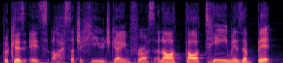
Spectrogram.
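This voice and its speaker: On a live stream, a chatty man from London who co-hosts a podcast talks sports casually, his voice a little high, animated and somewhat fast. He speaks to viewers, rambling and restarting, with no echo.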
